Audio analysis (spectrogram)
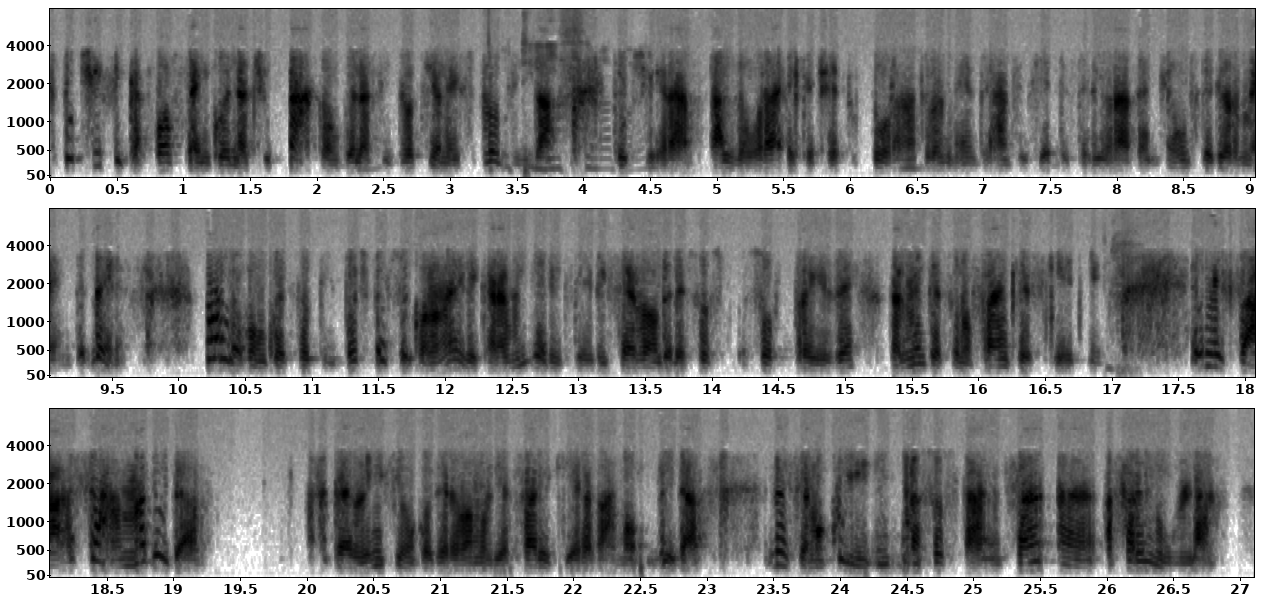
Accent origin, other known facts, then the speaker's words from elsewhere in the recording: Abruzzo, Italy; cui parlo anche da abruzzese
